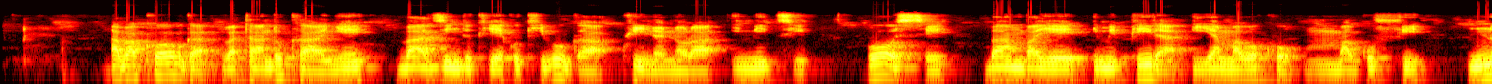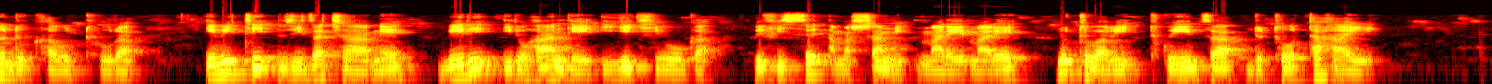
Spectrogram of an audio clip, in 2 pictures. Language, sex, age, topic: Rundi, male, 25-35, education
